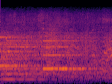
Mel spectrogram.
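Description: A quiet passage of live band music: sustained held notes with no drums, one note changing to another about a second in.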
